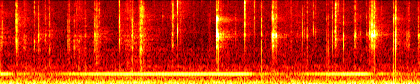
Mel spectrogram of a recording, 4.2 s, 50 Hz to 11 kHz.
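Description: Long pointed nails scrape and scratch a solid blue bar of soap held in the hands. Quick, bright scratchy clicks come in a rapid, irregular series over a steady low hum and a faint constant tone near 450 Hz. The sound is quiet throughout.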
